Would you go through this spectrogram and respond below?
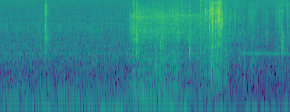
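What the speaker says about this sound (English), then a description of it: "I'm going to park my vehicle down this way." A vehicle driven and parked in the survival game The Front: a quiet engine hum with mechanical clunks and shifting, the motor swelling briefly around the middle, then settling, faint and without talk.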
